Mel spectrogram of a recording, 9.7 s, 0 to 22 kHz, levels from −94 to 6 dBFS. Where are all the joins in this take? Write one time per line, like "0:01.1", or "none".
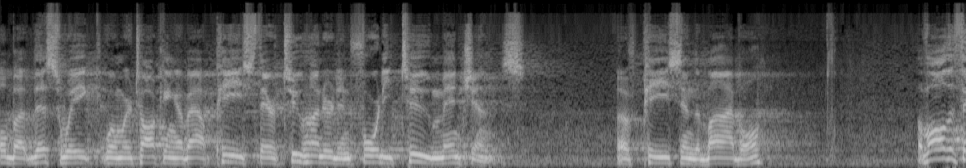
0:01.0

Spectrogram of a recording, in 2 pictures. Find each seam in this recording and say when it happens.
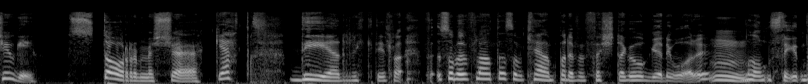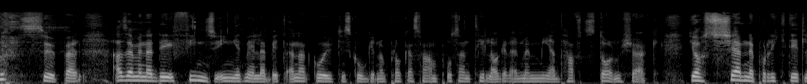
0:04.5

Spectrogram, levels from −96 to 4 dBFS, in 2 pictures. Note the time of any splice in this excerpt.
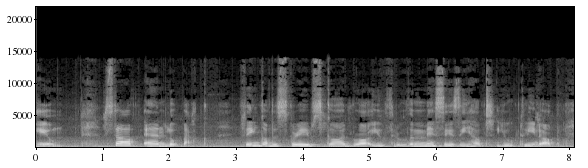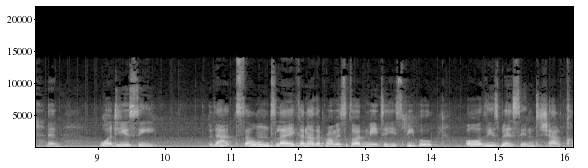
0:08.2
0:10.6

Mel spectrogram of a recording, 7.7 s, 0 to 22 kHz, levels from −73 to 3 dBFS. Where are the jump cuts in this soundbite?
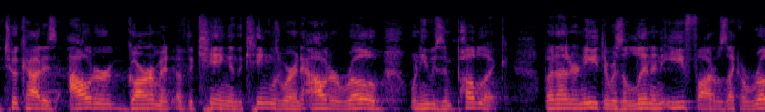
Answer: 0:02.7

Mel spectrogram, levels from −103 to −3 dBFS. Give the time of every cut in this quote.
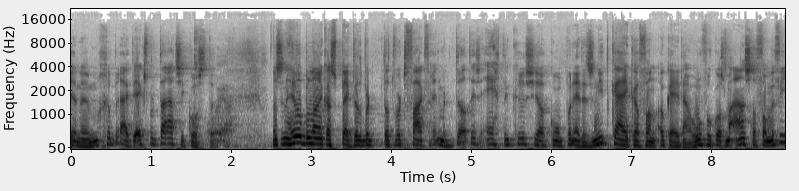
none

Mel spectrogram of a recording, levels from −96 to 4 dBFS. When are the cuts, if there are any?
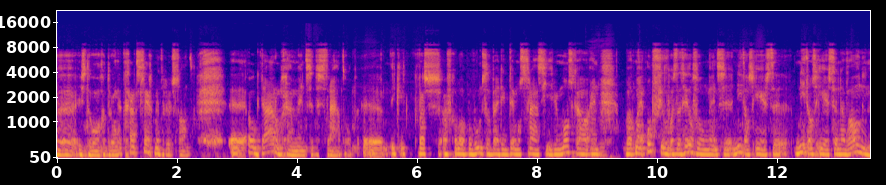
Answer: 0:01.0
0:12.2

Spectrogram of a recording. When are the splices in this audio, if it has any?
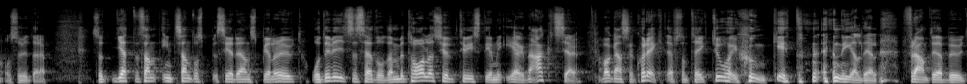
0:03.0
0:06.0

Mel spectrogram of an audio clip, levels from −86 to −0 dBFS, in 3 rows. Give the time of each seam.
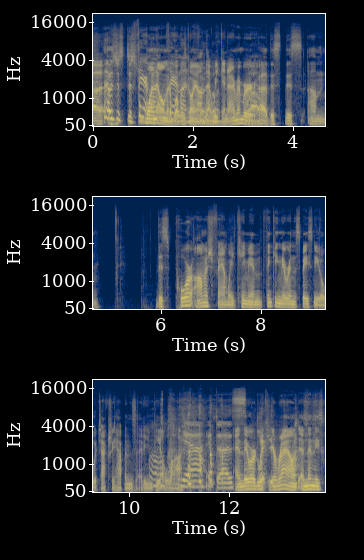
0:06.2

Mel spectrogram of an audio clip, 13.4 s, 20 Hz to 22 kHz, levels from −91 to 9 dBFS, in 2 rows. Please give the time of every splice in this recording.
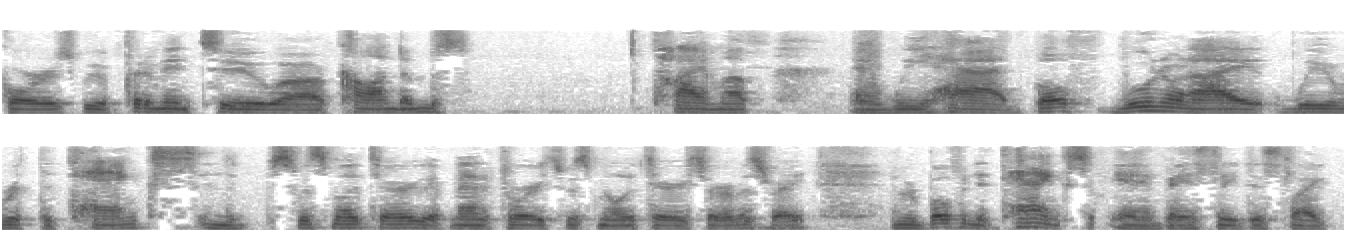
0:12.1

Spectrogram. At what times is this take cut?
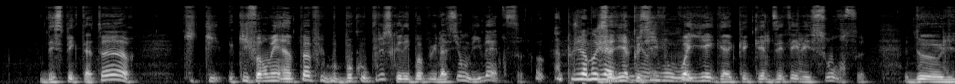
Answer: none

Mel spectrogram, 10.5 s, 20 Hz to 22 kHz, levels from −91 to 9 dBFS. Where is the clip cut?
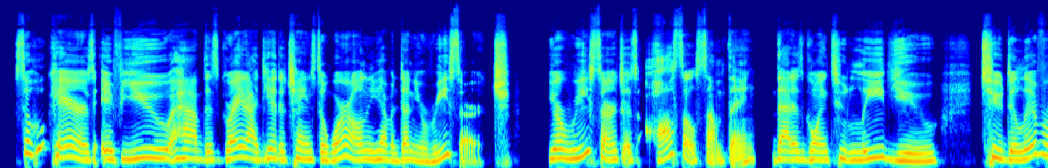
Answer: none

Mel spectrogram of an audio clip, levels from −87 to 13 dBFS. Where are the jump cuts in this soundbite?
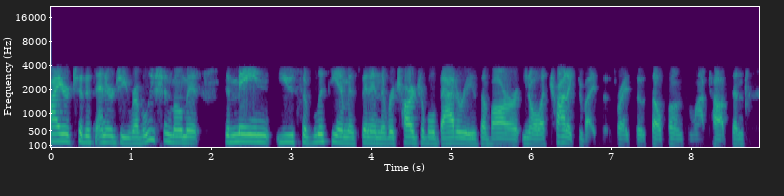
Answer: none

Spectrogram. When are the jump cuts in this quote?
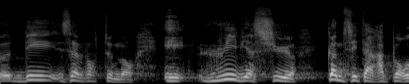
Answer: none

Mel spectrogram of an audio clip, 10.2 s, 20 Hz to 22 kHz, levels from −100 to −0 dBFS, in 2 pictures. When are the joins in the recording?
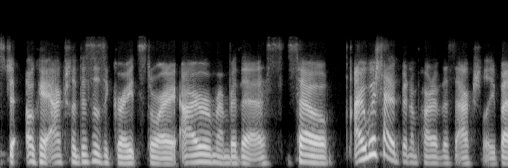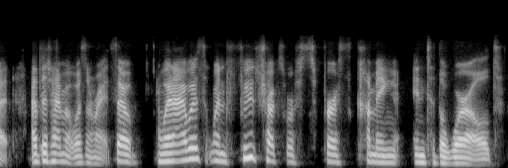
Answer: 0:05.3
0:06.5

